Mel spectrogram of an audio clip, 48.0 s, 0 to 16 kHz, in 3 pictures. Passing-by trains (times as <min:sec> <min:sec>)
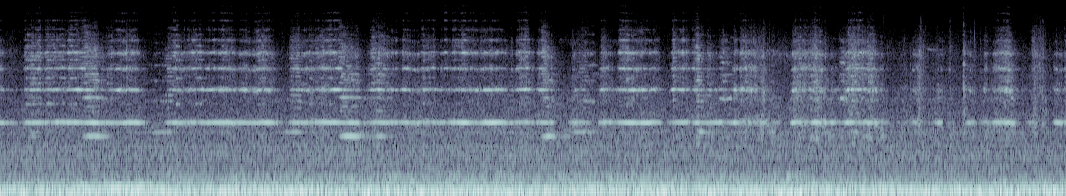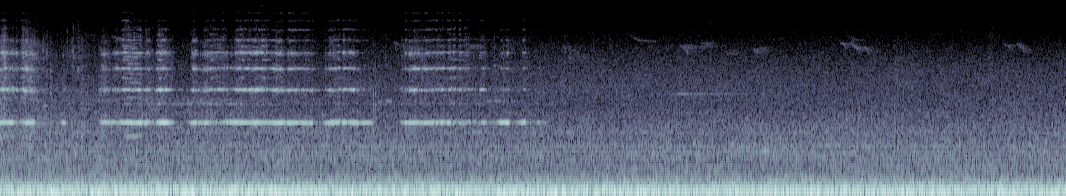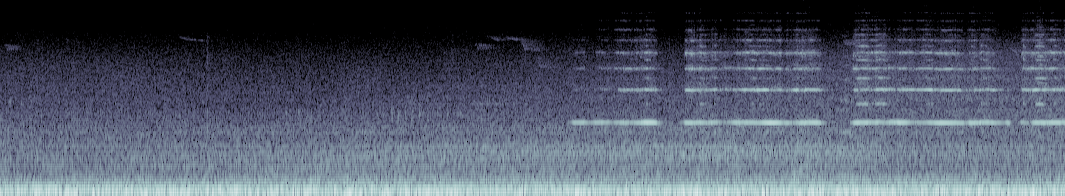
0:32.0 0:47.9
